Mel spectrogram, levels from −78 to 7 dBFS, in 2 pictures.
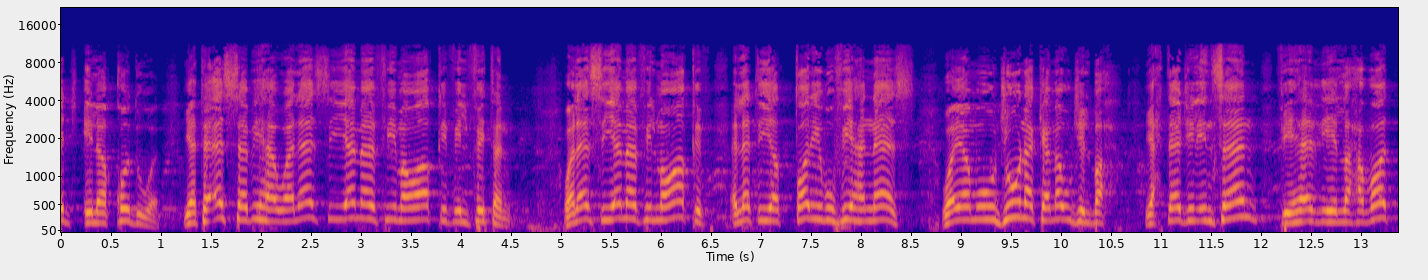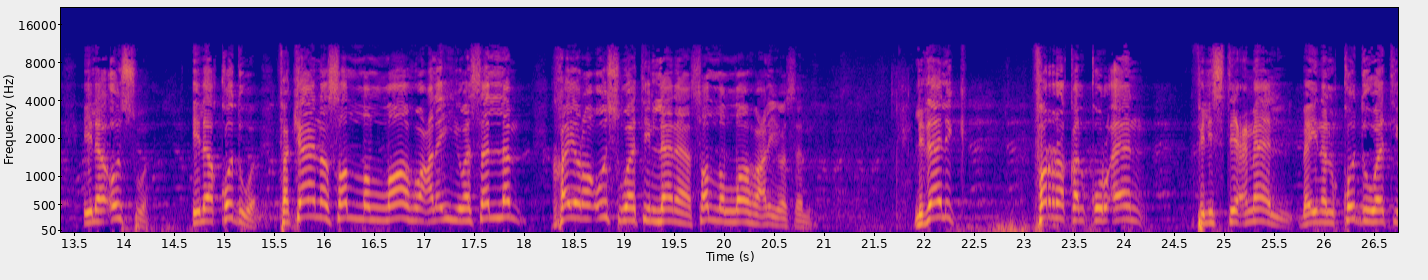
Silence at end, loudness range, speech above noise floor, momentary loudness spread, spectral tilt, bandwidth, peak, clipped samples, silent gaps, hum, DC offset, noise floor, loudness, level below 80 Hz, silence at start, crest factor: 0 s; 2 LU; 28 dB; 8 LU; -3.5 dB/octave; 11.5 kHz; 0 dBFS; under 0.1%; none; none; under 0.1%; -46 dBFS; -18 LUFS; -44 dBFS; 0 s; 20 dB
